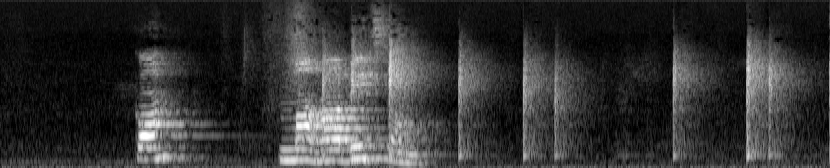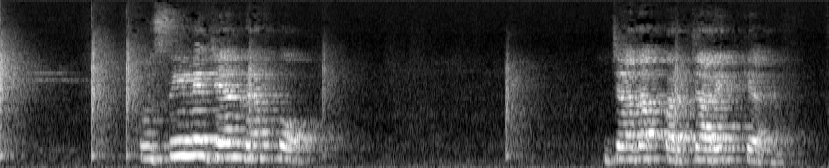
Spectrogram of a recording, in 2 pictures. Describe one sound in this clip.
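A young woman speaks calmly nearby, explaining.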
